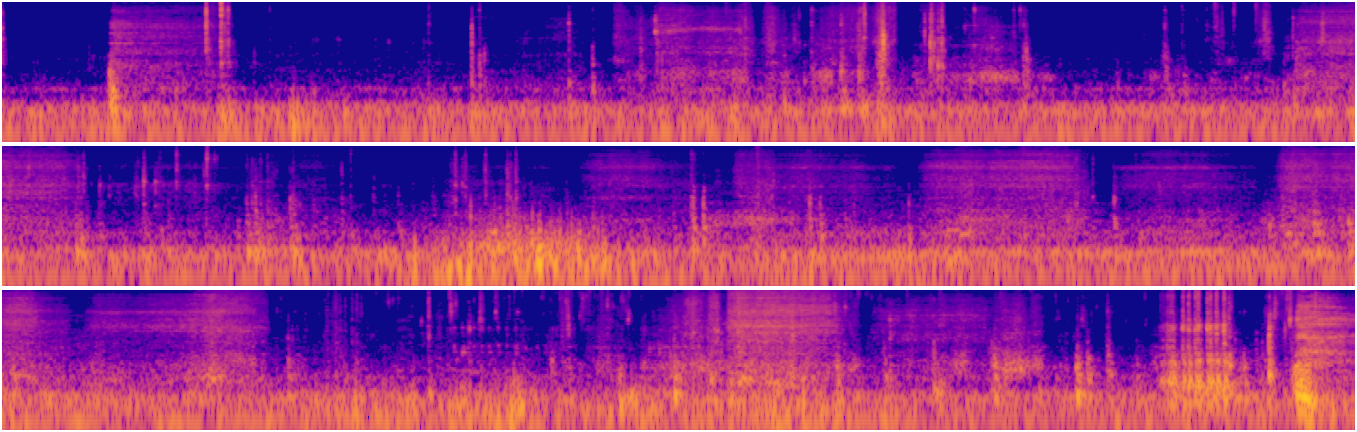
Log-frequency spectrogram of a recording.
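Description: Hands working among coolant hoses and parts in a van's engine bay: scattered scrapes, clicks and knocks as a pipe is clamped off, over a steady low rumble.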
